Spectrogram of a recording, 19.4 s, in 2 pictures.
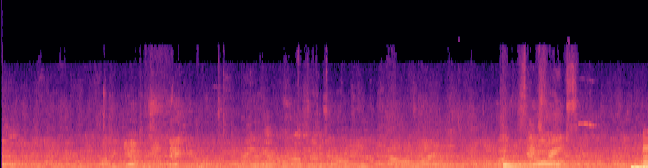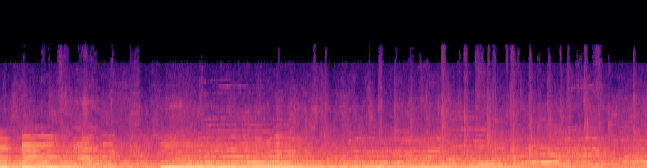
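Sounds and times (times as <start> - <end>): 
instrument tuning: 7.5 - 8.2, 9.5 - 19.4.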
